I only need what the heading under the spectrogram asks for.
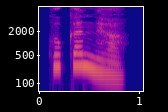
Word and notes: ಕಾಕೇಂದು: kannada

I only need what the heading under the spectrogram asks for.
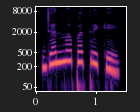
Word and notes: ಪೌತ್ರಕ: pautraka

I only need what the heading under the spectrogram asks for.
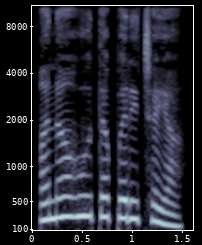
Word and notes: ಅನಾಹೂತಪರಿಚಯ: Kannada

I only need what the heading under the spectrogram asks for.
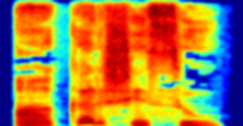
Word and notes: ಆಕ್ರೋಶಿಸು: ākrōśisu

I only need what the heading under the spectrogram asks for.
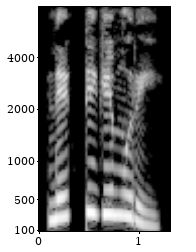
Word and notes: ನೆಟಿಗೆ ಮುರಿ: neṭige muri

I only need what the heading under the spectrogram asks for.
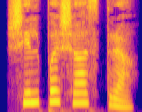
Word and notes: ಶಿಲ್ಪಶಾಸ್ತ್ರ: śilpa śastra

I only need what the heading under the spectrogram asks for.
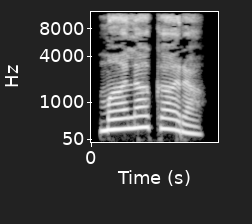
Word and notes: ಮಾಲಗಾರ: mālagāra

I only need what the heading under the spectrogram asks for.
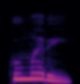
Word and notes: ಕುಮಾರಿ: kumāri

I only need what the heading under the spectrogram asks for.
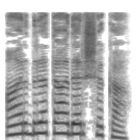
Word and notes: ಆರ್ದ್ರತಾದರ್ಶಕ: kannada

